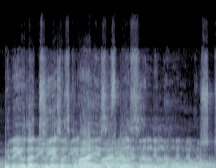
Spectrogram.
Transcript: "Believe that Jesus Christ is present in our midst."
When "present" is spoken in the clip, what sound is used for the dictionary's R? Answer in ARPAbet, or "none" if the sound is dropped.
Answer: none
